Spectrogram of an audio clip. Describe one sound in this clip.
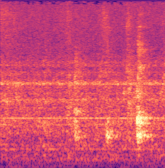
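A baby slaps a hand on a plastic tray.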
